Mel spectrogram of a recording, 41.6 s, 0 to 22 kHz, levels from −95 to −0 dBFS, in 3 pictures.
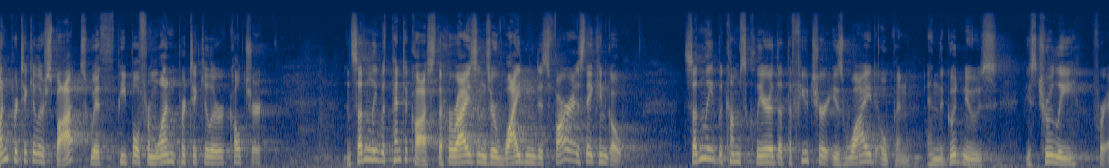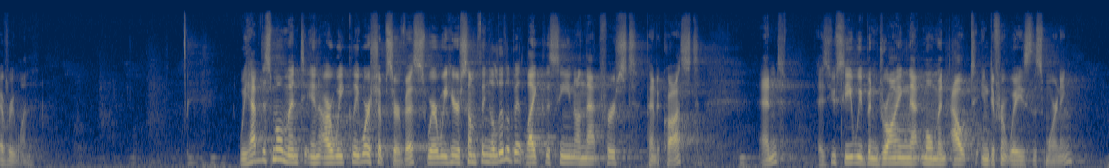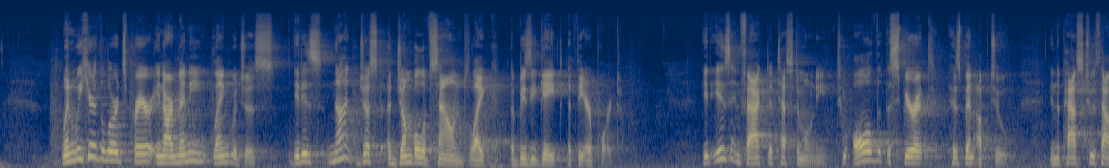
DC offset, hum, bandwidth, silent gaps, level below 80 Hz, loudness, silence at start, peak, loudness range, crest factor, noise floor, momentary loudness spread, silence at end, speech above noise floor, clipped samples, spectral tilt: under 0.1%; none; 16 kHz; none; -66 dBFS; -33 LUFS; 0 s; -10 dBFS; 7 LU; 22 dB; -64 dBFS; 15 LU; 0 s; 32 dB; under 0.1%; -4.5 dB/octave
